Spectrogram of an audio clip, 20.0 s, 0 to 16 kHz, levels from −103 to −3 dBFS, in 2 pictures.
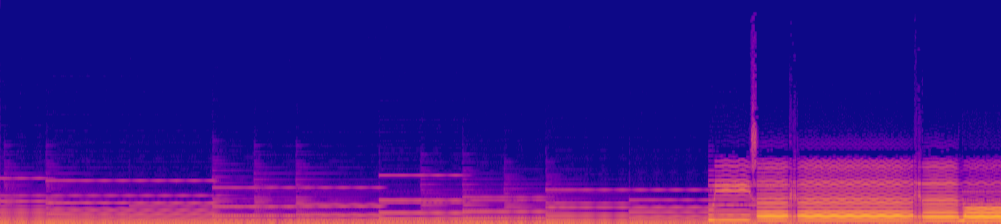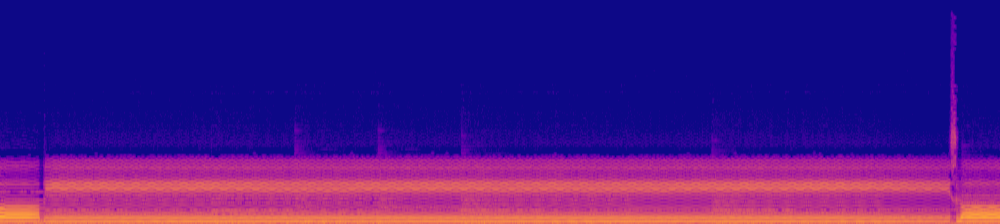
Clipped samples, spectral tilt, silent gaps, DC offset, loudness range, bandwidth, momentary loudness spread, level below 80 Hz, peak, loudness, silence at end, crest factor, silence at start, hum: under 0.1%; -7 dB/octave; none; 0.2%; 17 LU; 7.2 kHz; 18 LU; -46 dBFS; -14 dBFS; -29 LUFS; 0 s; 16 dB; 0 s; none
